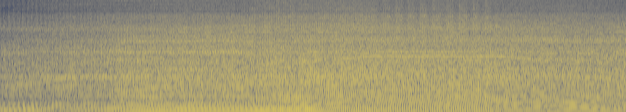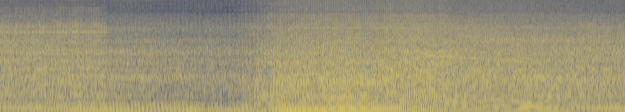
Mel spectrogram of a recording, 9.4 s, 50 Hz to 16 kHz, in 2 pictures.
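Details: Yamaha Jog ZR scooter (SA36J/SA39J), about 9,000 km accident bike, after repair of an abnormal engine noise: single cylinder idles evenly, then revs up and back down twice smoothly with no knocks or rattles, a healthy engine.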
